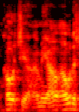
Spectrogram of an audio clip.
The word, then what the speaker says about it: Coscia: course I asked you earlier about how you pronounced your name bro and I mean your last name coacha I mean I would have chopped it up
